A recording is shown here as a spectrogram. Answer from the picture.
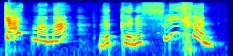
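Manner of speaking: put-on high, loud, gleeful little boy; excited child. A narrator's reading. Winged boy to his mother on flying, excited. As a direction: call out proudly in a high child's voice.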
